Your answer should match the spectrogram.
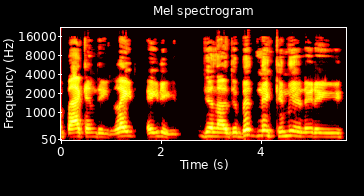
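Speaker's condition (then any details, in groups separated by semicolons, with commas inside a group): Cerebral palsy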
